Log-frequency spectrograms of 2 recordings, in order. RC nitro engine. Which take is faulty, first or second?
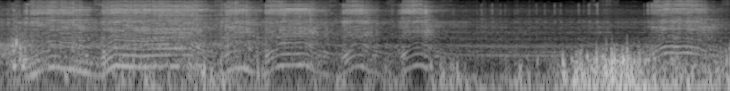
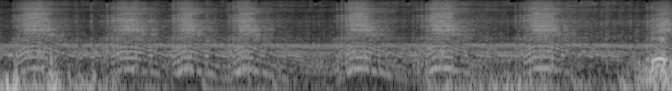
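first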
